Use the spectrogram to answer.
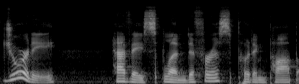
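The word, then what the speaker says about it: Geordie: is from Newcastle which makes him a Jordy pronounced Jordy have a splendiferous pudding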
